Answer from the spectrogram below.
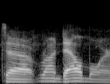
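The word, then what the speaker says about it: Rondale Moore: I'm looking at Aziz, and I'm actually looking at Rondell Moore. Is that how you pronounce his name?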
